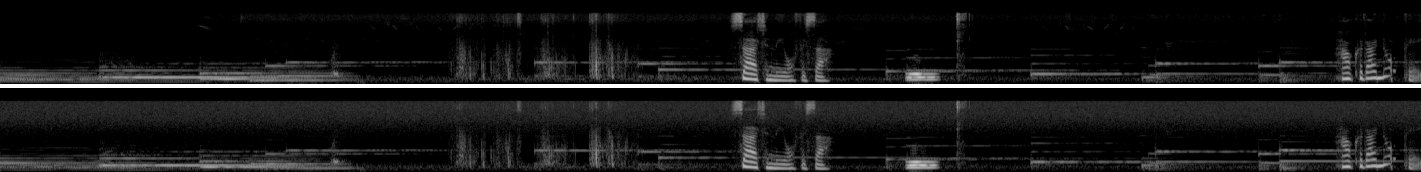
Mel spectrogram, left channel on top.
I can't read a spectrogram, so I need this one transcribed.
Certainly, officer. How could I not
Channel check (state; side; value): noise; right; hiss, 13 dB below the sound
